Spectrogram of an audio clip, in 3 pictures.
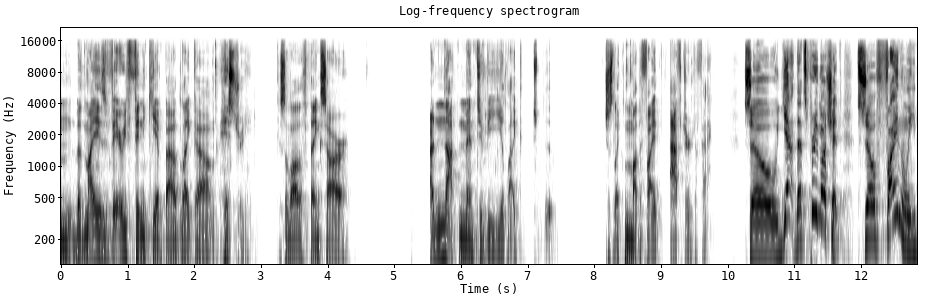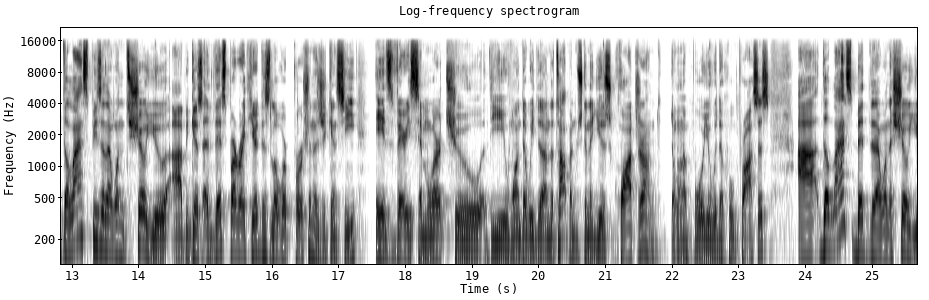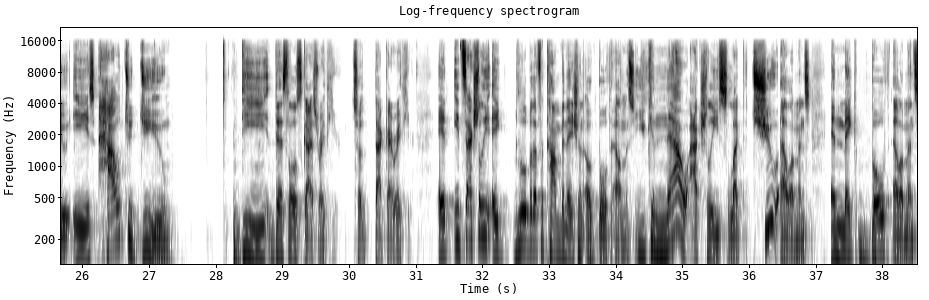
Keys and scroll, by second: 0.0 ctrl+z, 0.8 w, 4.4-6.1 typing, 8.1 ctrl+z, 31.1 5.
